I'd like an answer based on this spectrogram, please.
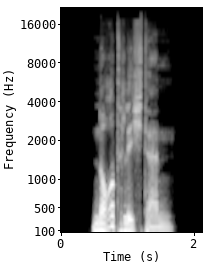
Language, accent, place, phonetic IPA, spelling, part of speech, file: German, Germany, Berlin, [ˈnɔʁtˌlɪçtɐn], Nordlichtern, noun, De-Nordlichtern.ogg
- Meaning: dative plural of Nordlicht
